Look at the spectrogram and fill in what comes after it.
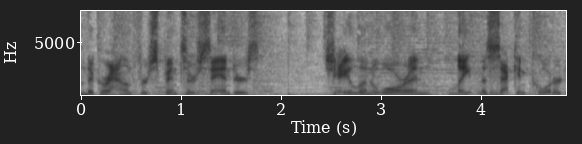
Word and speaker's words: Jaylen Warren: Jaylen Warren. – Jaylen Warren.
